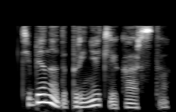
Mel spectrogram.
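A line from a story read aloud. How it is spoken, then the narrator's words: Quiet. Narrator (Russian): тихо сказал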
